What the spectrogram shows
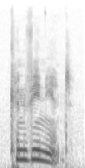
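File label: "convenient", US English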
